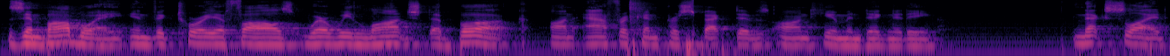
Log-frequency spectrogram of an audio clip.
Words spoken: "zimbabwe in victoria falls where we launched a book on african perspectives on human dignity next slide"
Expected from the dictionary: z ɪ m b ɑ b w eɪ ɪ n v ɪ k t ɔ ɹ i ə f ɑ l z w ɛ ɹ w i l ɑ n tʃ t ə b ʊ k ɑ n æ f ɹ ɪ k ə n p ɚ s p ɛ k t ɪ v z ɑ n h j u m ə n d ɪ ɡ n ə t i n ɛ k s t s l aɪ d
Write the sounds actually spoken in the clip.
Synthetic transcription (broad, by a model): z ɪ m b ɑ b w eɪ ɪ n v ɪ k t ɔ ɹ i ə f ɑ l z w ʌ ɹ w i l ɑ n tʃ t ə b ʊ k n æ f ɹ ɪ k ə n p ɚ s p ɛ k t ɪ v z n h j u m ə n d ɪ ɡ n ə t i n ɛ k s t s l aɪ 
